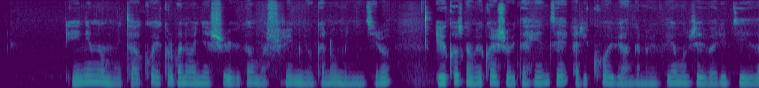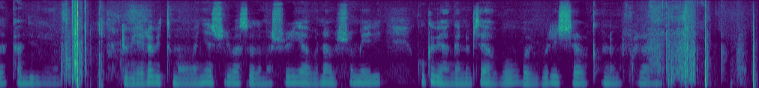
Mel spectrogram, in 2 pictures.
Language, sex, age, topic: Kinyarwanda, female, 18-24, education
